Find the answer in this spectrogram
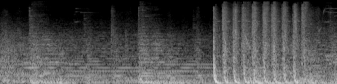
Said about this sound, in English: You can hear the sound of almost like a machine whirring in between the bullet shots.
